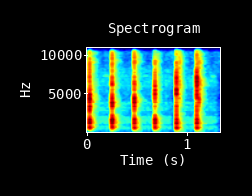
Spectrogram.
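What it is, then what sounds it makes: Hollow wooden box. A carving box built from flat pieces of wood glued together is tapped six times at an even pace, each tap a short, dry midrange knock that dies away almost instantly. The box sounds hollow, so carving must stop short of breaking through into its center.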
